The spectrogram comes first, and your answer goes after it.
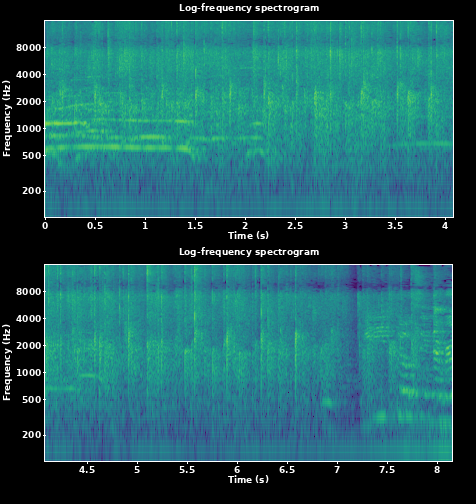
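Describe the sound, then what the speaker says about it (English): An indoor audience applauding, with dense, continuous clapping from a room full of people that holds steady for several seconds and then begins to thin out. "We'll give her a round of applause for Mary Kay."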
